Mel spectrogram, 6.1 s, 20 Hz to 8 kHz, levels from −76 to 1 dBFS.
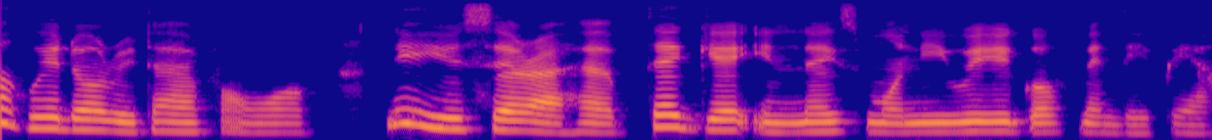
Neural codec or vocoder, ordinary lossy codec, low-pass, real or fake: none; none; 7.2 kHz; real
